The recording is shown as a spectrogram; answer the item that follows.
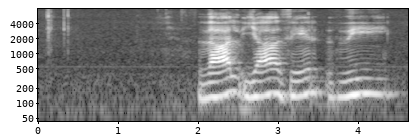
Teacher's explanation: اس میں زبان کی نوک ہلکی سی باہر نکلے گی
